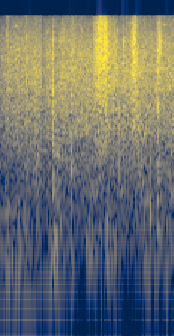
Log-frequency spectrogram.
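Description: Steady rushing noise of wind and rain on the microphone, with low rumbles. A horse's hooves clomp a few times on the rubber-matted ramp of a horsebox as it walks in.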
